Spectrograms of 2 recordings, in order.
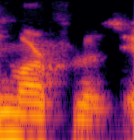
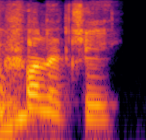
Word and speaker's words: morphology: Morphology. Morphology. Morphology. An American one, the red one, okay? Morphology. Okay. Morphology. So American pronounce R after the vowel, okay?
